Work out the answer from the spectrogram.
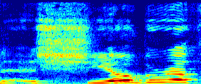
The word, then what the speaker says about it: Sheogorath: And Sheogorath, is that I'm saying it right? Is the Daedric Prince of Madness. That's right.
